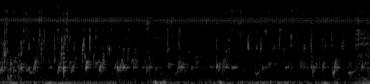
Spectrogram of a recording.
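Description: Water from a solar-powered pump in the countryside flows steadily into a drum, a constant splashing, gurgling rush with no pause, fairly faint and heard with no talking.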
